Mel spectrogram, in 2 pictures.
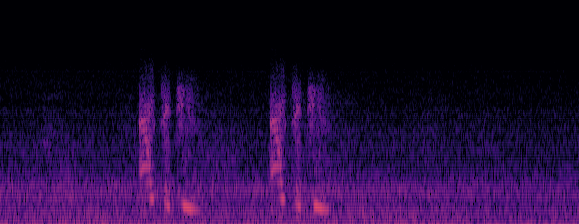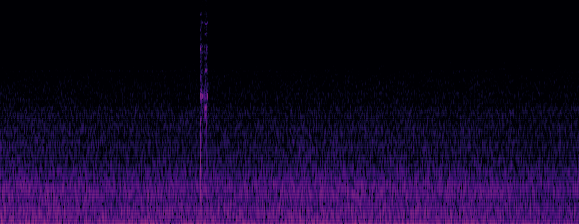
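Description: A jet engine rumbles steadily.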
